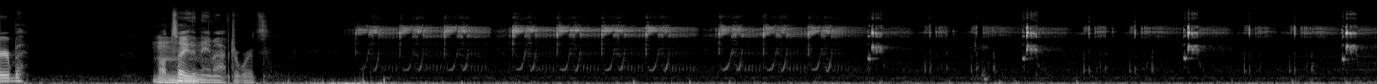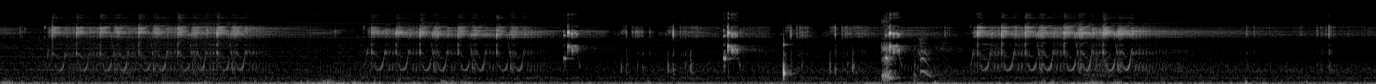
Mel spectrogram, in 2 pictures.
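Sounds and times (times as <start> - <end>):
speech: 0.0 - 0.4, 1.5 - 2.8
superb lyrebird song: 3.6 - 16.4, 17.4 - 25.3.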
